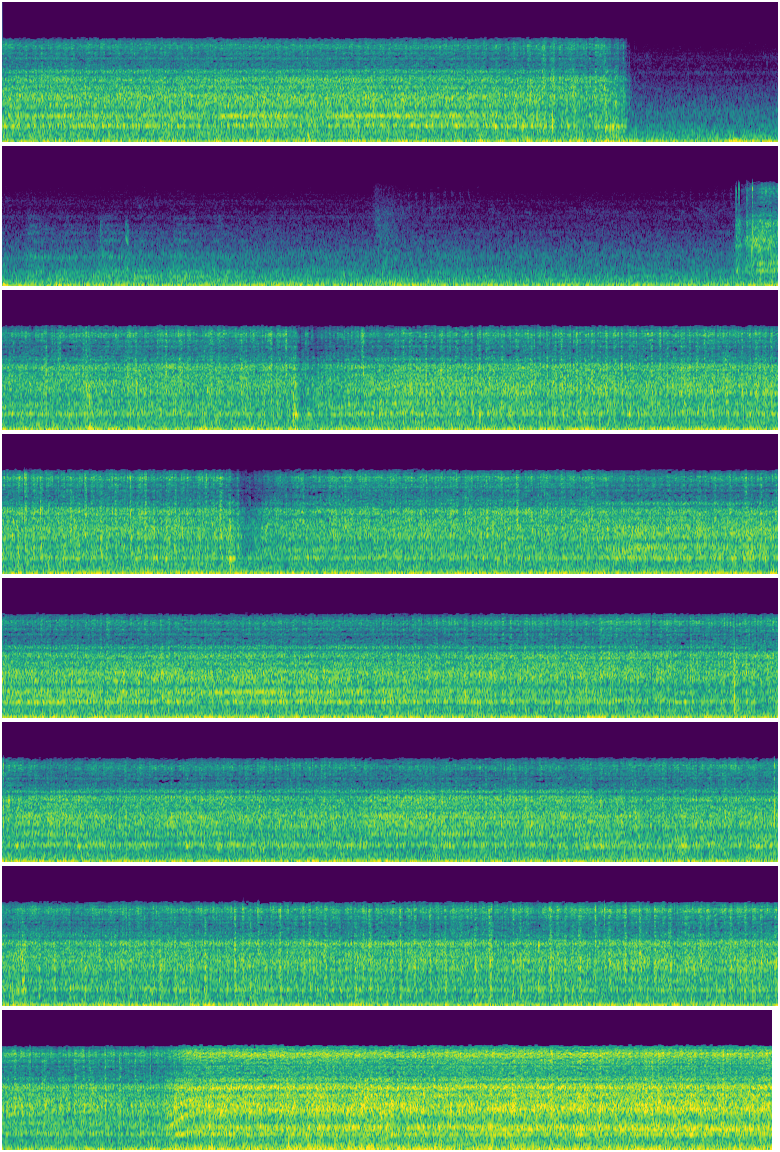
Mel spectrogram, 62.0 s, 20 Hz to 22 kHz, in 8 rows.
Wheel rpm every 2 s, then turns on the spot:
70, 70, 70, 10, 0, 0, 0, 20, 70, 60, 70, 70, 60, 60, 70, 70, 70, 70, 70, 70, 70, 70, 70, 70, 70, 70, 70, 70, 140, 160, 160.
none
